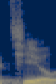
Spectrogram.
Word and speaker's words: Thiel: you know who Peter teal is okay so Peter teal I would look him up as well if you're interested in following up his last name is spelled th iel th iel peter thiel so Peter teal is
